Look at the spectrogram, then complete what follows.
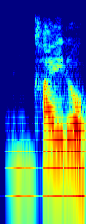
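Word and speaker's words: ΧΡ: 그래서 크리스찬 심볼이 이 그리스어 글자로 카이 카이는 X를 그리스 사람들이 카이라고 그러죠. 카이, 그 다음에 R. R이 아니라 P자를 쓰고 로라고 읽어요. 그러니까 CH가 X고 그 다음에 P자는 R이라고 발음해요. 로라고 읽어요. 카이로 그게 기독교인의 심벌이었어요.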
